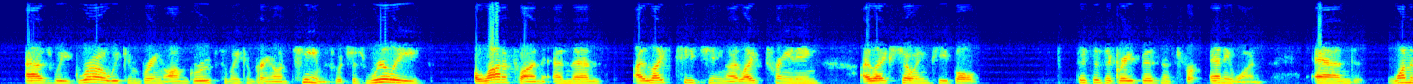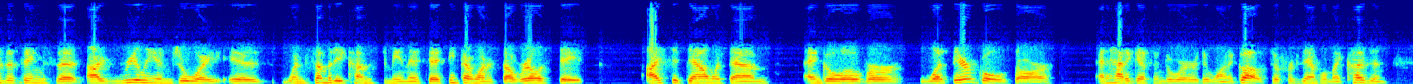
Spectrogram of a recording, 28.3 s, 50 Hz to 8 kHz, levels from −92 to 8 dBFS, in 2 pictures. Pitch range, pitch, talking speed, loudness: 175-205 Hz, 190 Hz, 200 wpm, -18 LUFS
